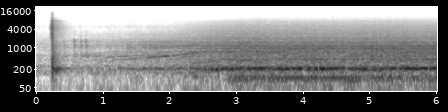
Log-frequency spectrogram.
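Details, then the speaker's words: Hobart Handler 180 (Mac Tools 180) welder after cleaning: plugged into the wall and switched on, a click then a steady low hum with a rising whoosh settling into an even fan run; the cooling fan that had failed to come on now works normally. "plugged into the wall turn it on and see if the fan comes"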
